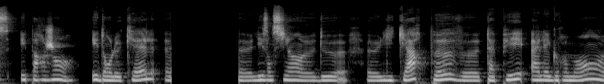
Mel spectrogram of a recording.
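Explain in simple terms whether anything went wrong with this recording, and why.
A playback stall happens at 1.71 s, right after "et dans lequel": the speech cuts out in mid-flow and the output stays silent for about 0.68 s, until 2.39 s. The player most likely ran short of incoming audio, or was briefly held up by other work on the device, so it had nothing to send to the speakers until it caught up. When sound returns, the speech continues from where it stopped.

A time-compressed catch-up follows from 2.39 s to 3.75 s. Having fallen behind during the silence, the player hurries to make up the lost time, running the speech at about 1.5 times its normal speed. Instead of speeding the recording up like a fast tape, it snips out tiny slices and smoothly blends the remaining pieces together. That keeps the pitch normal, but the talking sounds rushed.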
